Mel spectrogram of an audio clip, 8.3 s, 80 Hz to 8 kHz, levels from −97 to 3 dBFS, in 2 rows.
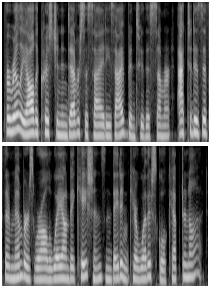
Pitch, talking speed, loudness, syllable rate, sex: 200 Hz, 225 wpm, -22 LUFS, 5.8 syllables/s, female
